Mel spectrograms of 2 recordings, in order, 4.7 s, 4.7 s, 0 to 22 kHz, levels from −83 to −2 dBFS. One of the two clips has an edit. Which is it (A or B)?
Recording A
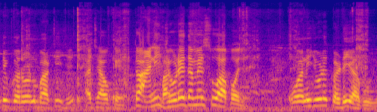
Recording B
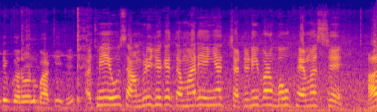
B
